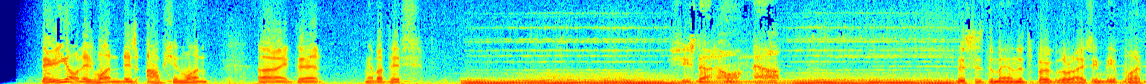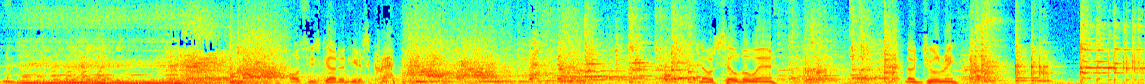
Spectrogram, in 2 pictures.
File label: Answering Machine Message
